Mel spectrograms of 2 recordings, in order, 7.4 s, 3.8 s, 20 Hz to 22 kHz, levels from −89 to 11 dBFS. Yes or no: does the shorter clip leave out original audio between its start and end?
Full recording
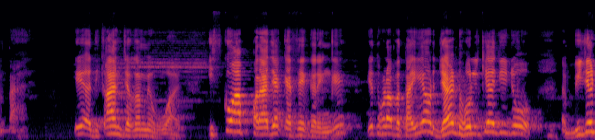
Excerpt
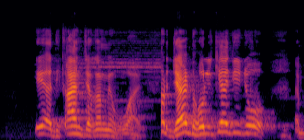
yes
